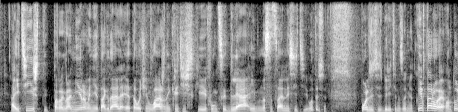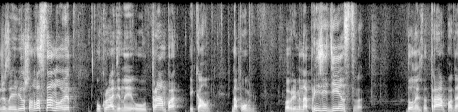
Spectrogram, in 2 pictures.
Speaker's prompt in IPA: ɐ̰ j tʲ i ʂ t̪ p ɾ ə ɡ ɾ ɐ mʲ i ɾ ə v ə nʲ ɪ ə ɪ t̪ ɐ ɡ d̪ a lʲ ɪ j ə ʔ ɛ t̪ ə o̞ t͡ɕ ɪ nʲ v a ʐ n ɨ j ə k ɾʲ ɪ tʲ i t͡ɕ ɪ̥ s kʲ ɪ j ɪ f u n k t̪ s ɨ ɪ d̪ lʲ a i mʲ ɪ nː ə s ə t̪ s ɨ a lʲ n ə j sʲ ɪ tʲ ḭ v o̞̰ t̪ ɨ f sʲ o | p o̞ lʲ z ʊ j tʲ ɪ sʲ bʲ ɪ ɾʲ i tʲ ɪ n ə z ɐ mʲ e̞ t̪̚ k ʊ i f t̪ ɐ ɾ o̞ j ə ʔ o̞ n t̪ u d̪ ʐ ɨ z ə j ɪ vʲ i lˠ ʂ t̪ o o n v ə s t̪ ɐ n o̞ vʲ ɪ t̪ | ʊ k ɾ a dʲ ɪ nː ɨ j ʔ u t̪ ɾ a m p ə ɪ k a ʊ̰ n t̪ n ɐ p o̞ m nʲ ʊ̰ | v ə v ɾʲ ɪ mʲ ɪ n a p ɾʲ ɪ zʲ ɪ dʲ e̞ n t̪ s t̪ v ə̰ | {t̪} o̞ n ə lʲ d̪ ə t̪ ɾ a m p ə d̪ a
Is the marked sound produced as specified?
no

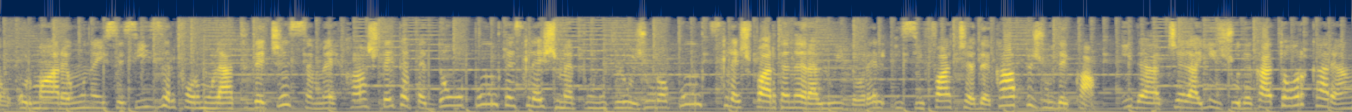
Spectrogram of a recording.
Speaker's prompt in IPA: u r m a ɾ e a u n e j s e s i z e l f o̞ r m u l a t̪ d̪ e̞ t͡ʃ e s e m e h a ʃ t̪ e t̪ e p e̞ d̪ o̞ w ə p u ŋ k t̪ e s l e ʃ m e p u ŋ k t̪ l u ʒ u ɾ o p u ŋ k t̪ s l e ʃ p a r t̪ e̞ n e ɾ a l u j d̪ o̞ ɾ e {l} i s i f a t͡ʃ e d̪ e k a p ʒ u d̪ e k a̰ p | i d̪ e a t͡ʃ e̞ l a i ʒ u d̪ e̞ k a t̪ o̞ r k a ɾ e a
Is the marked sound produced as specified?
yes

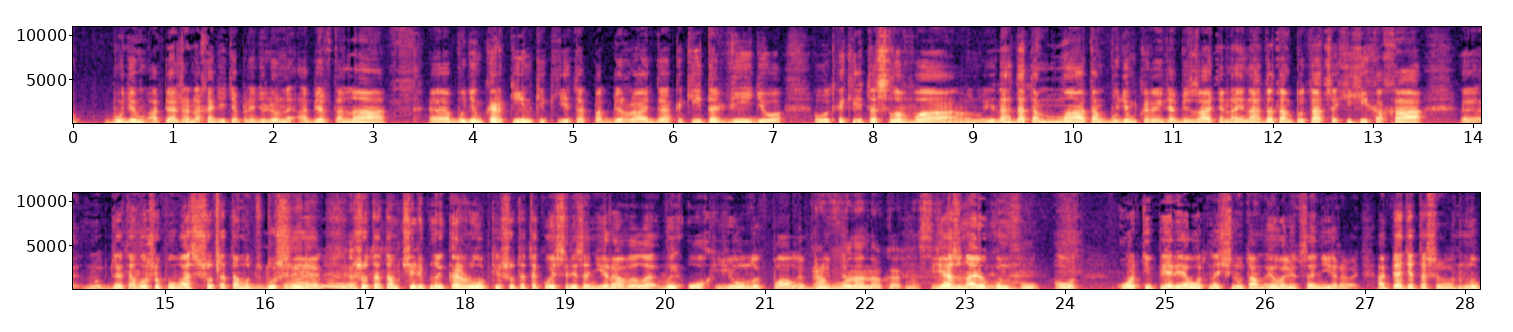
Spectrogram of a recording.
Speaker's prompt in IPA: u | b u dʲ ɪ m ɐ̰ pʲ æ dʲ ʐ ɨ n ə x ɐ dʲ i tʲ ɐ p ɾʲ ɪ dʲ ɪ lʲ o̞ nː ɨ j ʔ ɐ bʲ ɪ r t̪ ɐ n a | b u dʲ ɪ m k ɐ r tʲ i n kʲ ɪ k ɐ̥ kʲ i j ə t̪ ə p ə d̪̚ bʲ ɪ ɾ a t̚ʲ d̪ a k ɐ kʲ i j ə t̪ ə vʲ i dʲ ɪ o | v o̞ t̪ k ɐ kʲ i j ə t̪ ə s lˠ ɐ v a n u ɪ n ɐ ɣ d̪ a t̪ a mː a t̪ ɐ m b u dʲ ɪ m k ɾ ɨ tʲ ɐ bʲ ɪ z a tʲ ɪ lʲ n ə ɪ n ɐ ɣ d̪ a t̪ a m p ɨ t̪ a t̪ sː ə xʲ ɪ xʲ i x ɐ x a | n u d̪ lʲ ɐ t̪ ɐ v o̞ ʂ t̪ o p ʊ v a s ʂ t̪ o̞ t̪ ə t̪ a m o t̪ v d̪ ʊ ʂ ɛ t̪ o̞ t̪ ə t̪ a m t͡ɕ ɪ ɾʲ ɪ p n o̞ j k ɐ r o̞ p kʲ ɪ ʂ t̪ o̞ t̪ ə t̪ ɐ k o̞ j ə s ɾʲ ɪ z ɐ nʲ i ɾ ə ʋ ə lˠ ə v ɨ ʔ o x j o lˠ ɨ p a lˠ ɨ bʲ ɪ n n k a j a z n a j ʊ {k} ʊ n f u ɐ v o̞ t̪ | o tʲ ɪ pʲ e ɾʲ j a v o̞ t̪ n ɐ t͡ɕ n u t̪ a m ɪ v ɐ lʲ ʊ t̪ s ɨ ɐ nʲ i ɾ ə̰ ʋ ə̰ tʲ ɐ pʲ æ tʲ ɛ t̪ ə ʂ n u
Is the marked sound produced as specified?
yes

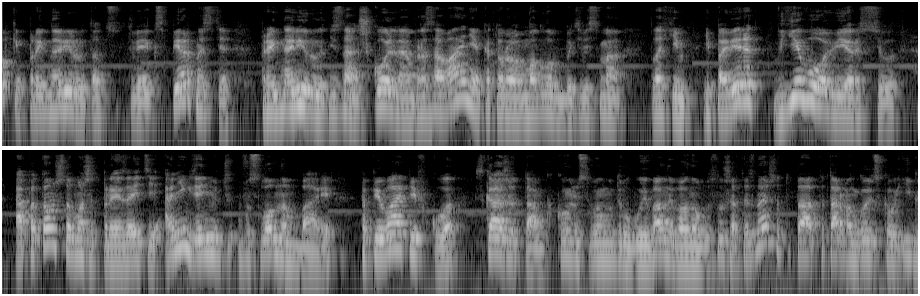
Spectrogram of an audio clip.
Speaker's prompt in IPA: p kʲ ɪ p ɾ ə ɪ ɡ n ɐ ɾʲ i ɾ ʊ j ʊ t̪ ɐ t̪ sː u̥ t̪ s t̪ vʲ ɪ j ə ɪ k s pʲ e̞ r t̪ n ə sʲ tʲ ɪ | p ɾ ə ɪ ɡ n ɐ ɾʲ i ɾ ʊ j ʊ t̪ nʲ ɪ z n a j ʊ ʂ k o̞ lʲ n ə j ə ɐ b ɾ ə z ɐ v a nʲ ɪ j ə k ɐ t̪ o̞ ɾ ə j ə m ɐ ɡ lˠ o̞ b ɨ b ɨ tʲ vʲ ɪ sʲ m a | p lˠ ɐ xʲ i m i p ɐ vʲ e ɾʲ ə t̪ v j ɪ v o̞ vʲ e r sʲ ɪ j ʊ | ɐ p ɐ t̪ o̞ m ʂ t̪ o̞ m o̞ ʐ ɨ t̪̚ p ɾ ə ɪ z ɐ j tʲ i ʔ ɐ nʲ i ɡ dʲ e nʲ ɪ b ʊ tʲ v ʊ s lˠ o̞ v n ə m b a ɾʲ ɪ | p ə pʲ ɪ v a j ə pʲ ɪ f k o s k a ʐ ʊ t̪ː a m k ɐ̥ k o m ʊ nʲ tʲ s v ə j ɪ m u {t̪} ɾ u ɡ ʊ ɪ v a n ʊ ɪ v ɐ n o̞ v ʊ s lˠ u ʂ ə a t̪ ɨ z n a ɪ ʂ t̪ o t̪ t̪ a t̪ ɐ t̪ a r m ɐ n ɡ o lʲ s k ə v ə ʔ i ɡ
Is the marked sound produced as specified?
no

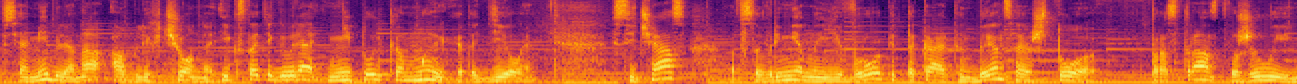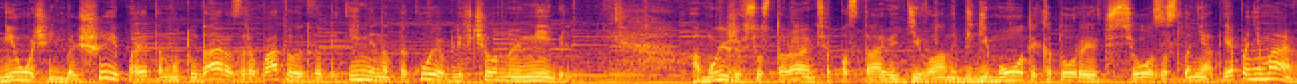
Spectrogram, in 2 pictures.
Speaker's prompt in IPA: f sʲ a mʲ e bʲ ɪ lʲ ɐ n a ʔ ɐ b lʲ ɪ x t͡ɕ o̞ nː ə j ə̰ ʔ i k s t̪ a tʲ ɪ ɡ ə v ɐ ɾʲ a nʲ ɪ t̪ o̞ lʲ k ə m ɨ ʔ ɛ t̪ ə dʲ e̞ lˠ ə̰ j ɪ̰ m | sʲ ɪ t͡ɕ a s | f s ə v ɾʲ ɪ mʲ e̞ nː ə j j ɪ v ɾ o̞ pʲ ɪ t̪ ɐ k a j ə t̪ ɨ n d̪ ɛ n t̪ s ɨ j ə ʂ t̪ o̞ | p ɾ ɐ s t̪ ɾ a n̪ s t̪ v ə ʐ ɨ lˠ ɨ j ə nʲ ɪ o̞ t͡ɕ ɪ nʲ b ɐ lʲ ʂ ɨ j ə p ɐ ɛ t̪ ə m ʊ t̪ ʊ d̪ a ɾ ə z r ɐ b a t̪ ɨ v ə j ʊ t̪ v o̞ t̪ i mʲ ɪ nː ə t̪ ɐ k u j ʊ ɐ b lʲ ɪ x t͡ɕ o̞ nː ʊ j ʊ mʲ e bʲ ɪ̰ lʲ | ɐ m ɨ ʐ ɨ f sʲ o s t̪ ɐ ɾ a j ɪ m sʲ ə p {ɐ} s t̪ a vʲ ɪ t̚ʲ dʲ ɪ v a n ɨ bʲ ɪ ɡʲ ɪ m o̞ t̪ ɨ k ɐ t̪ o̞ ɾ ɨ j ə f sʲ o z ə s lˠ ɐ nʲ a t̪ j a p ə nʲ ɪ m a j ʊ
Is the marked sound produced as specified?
yes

